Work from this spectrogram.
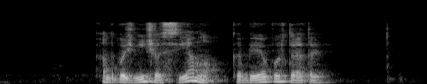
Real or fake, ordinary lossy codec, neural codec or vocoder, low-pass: fake; AAC, 32 kbps; codec, 16 kHz, 4 kbps, FunCodec, trained on Chinese and English, 50 frames a second; 7.2 kHz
